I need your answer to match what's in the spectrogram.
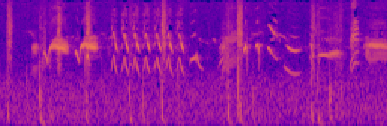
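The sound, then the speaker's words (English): A small bird chirps from its nest in a tree on a morning, in quick, high trills and twitters, steady, while soft tapping footsteps sound intermittently underneath. “Mom, can you hear the bird?”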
